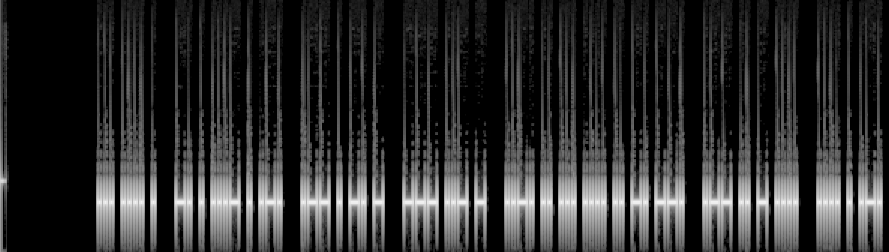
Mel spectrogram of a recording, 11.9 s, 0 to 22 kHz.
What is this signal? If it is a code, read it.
Morse code, heard as a keyed tone, about 30 wpm, 700 Hz. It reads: SHE NEVER WENT OUT FISHING WITH HER
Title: Sentences from Top 1000 Words - Review Part 5 - 30wpm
